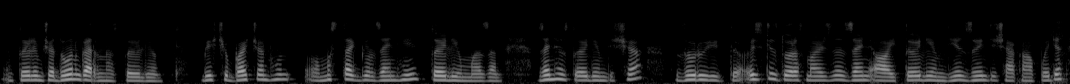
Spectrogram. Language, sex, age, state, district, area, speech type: Kashmiri, female, 30-45, Jammu and Kashmir, Baramulla, rural, spontaneous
